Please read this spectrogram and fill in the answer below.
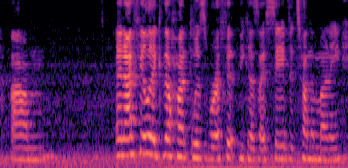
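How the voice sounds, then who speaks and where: At a moderate pace and with ordinary pitch variation, the speaker talks in a Boston accent amid noticeable background noise and audible room echo. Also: woman. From Massachusetts (Plymouth, Boston area). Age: 50s. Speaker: beauty vlogger. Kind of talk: product review. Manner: casual, chatty.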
